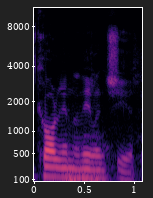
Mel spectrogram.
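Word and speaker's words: Comhairle nan Eilean Siar: In Gaelic, it's Corrin and Eilean Shear. That's it.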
